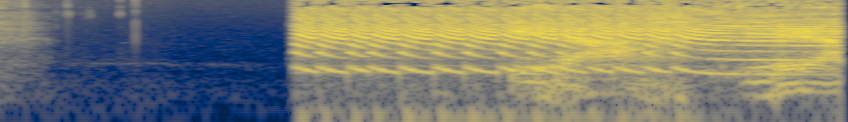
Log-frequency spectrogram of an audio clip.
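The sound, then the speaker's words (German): Air horn sound effect fired from a button, a loud, blaring horn blast with wavering, warbling harmonics that starts abruptly after about a second and a half of near silence and holds to the end. “ich habe diesen Sound Airhorn, ne? Im Club, das haben ja DJs früher in den Clubs auch ab und zu gemacht”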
